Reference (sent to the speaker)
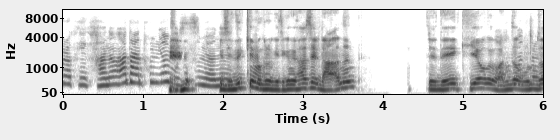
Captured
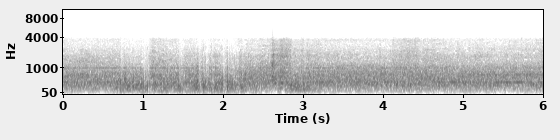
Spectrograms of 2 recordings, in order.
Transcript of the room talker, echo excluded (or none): none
